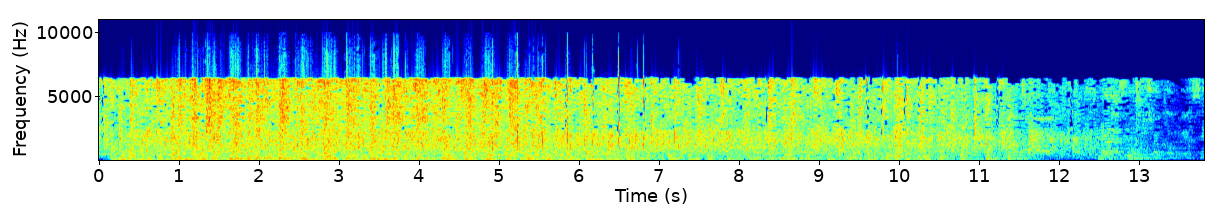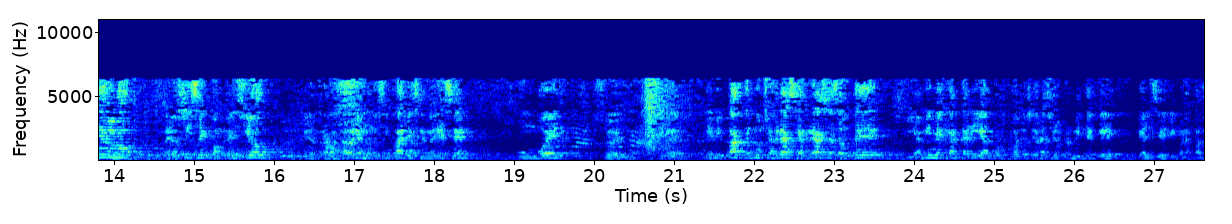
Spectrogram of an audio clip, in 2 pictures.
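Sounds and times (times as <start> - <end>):
audience applause: 0.0 - 13.2.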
